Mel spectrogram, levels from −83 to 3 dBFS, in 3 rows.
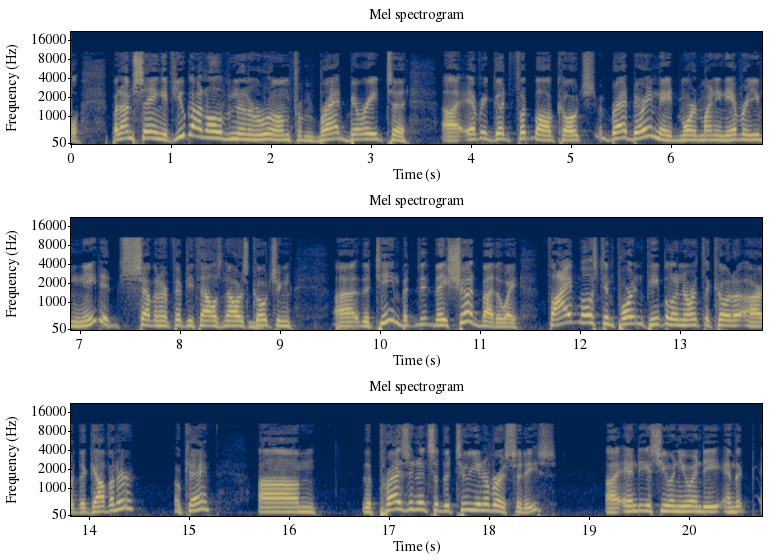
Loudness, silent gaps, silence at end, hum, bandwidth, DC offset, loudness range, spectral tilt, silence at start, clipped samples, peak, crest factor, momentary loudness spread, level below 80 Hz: -17 LUFS; none; 0 s; none; 11 kHz; under 0.1%; 2 LU; -5.5 dB/octave; 0 s; under 0.1%; -2 dBFS; 14 dB; 7 LU; -36 dBFS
